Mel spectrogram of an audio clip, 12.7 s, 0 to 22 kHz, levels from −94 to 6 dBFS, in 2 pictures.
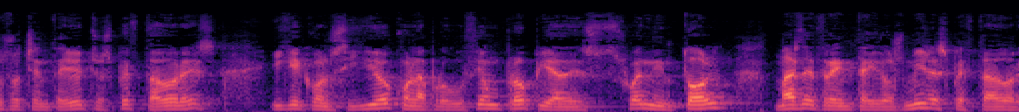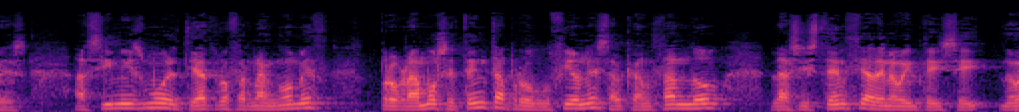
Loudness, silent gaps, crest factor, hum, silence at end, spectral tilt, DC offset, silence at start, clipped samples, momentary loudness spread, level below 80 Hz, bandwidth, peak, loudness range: -28 LUFS; none; 22 dB; none; 0 s; -6 dB/octave; under 0.1%; 0 s; under 0.1%; 11 LU; -64 dBFS; 14 kHz; -8 dBFS; 3 LU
